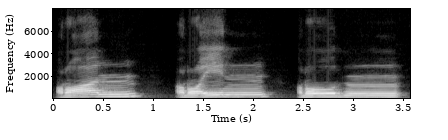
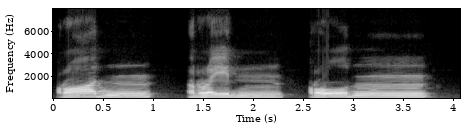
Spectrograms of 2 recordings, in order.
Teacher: यहाँ पर रॉ मोटा पढ़ा जाएगा पुर करके और इसको मोटी आवाज में ही पढ़ेंगे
